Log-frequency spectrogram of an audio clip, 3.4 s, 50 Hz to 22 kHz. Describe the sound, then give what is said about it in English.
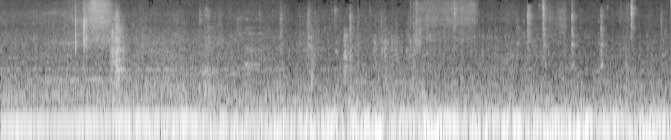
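A steady, heavy road rumble from a car moving along a busy four-lane main artery road in town, with continuous low engine and tire noise and faint passing traffic hiss throughout. “4 lanes, one of the main artery roads in town.”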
